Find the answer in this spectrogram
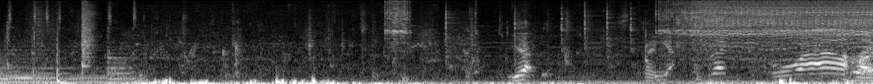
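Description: Music in the first second, then low thumps. About five seconds in, a fishing reel's drag starts to scream with a loud, steady, high hiss as a hooked fish takes line on the strike.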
